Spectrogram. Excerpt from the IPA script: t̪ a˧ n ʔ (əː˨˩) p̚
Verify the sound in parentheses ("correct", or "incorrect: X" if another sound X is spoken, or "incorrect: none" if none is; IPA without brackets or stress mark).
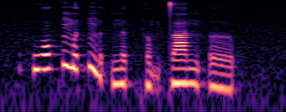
correct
